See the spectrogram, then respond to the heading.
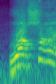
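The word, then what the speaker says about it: רצה: in the Strong's, which is a word called rasa. Which is R-A-T, S-A-H, Rasa. I had that spelled wrong. Now, Rasa is made up of the word Resh, Resh Sadi Hay.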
